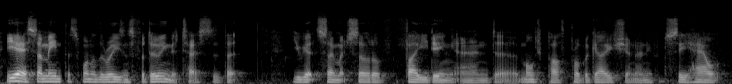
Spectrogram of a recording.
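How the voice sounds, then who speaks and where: Lowish-voiced male engineer, informal and halting. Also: flat delivery, vocal fry. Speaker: transmitting station engineer being interviewed. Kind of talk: conversational technical explanation.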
